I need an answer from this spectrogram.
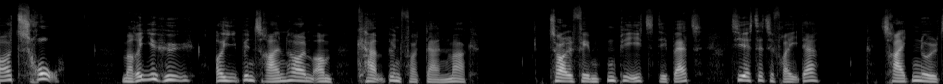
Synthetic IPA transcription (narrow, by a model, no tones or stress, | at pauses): æt͡sʰʁo̝̰ː | mɑ̈ʁḭːəɦy̰ːɒ̽ib̥ensʁɑnɦɒ̽l̰mɒ̽m | kʰɑ̈m̰b̥ənfɒ̽d̥ænmɑ̈ːɡ̥ | t͡sʰɒ̽l̰femd̥n̩pʰe̝e̝d̥sd̥e̝b̥æd̥ | t͡sʰiɐ̰sd̥æt͡sʰe̝fʁɛ̰ːd̥æ | t͡sʰʁad̥n̩ːɔ̽l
